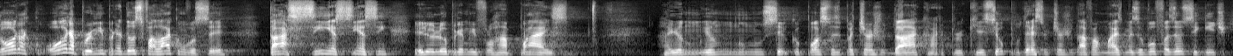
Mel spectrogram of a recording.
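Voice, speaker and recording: Husky man, lively storyteller. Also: fairly high pitch, fairly quick. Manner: lively storyteller who acts out quoted dialogue. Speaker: guest sharing a faith testimony. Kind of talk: personal testimony storytelling. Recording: long reverb.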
